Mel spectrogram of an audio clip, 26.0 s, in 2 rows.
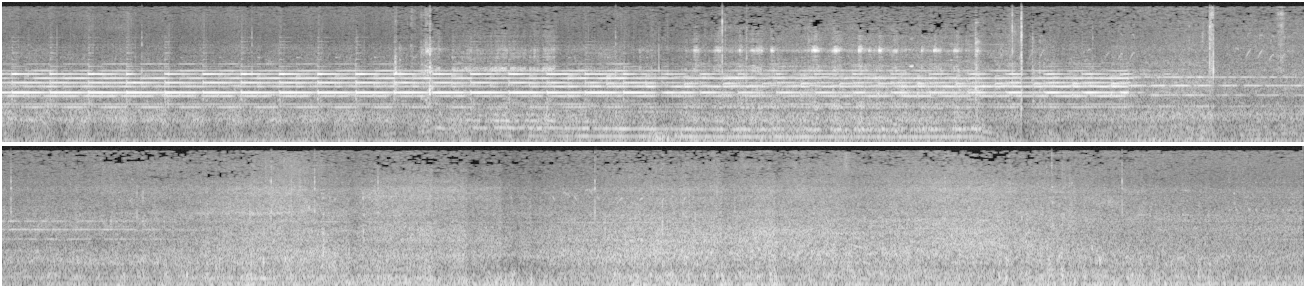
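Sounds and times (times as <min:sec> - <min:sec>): train rumbling: 0:00.0 - 0:26.0
warning tones: 0:04.1 - 0:14.1
wind buffeting microphone: 0:14.1 - 0:25.5.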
